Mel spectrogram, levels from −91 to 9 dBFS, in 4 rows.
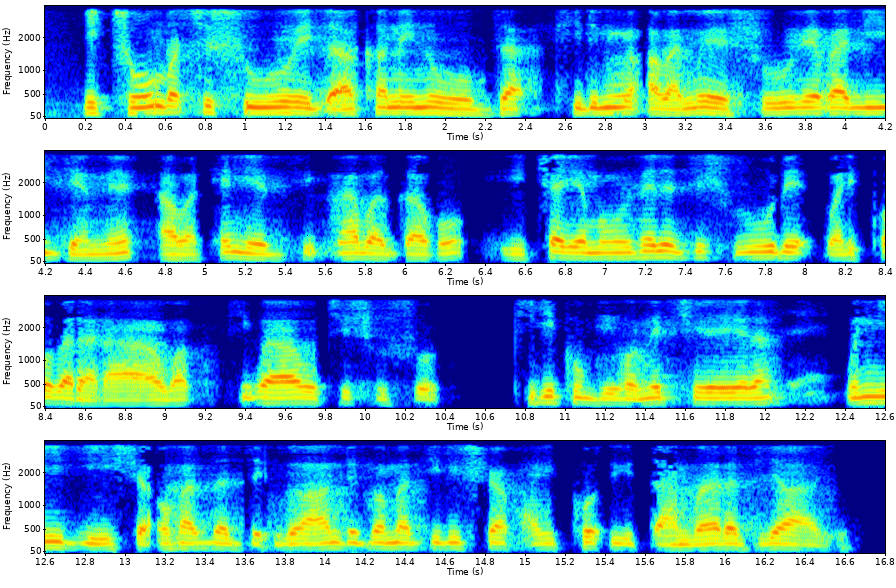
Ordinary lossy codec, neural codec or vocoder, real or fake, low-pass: AAC, 16 kbps; codec, 16 kHz, 0.5 kbps, FunCodec, trained on Chinese and English, 25 frames a second; fake; 3.6 kHz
